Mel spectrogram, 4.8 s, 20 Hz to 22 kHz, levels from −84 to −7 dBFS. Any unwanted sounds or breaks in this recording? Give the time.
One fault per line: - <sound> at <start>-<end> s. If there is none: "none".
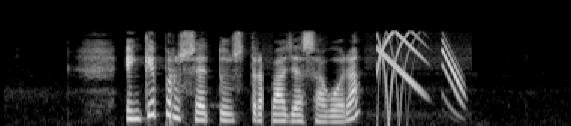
- dropout at 2.2-2.3 s
- chirp at 3.1-3.9 s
